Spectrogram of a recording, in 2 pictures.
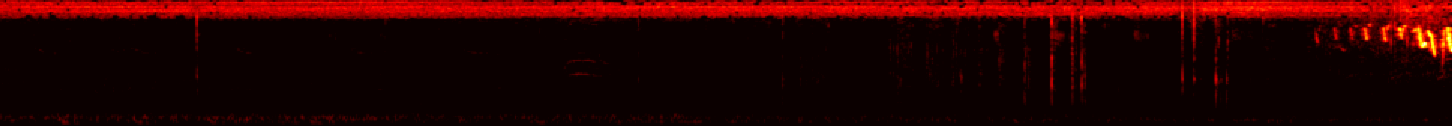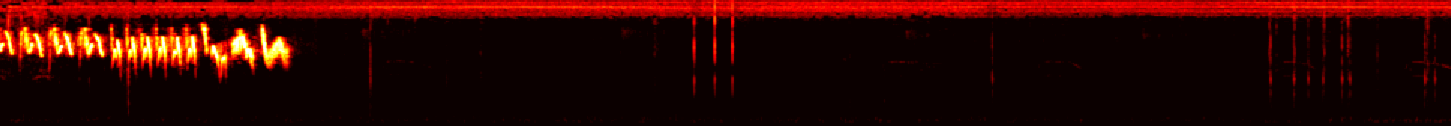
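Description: Birds calling outdoors: faint short chirps over a steady high hiss. About nine seconds in, a loud, rapid rattling trill lasts about two and a half seconds, falling slightly in pitch.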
